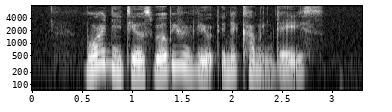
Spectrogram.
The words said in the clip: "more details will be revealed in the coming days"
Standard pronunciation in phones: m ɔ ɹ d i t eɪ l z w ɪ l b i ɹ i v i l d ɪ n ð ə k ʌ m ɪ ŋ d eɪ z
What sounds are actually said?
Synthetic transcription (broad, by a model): m ɔ ɹ d i t eɪ l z w ɪ l b i ɹ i v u d ɪ n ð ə k ʌ m ɪ ŋ d eɪ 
